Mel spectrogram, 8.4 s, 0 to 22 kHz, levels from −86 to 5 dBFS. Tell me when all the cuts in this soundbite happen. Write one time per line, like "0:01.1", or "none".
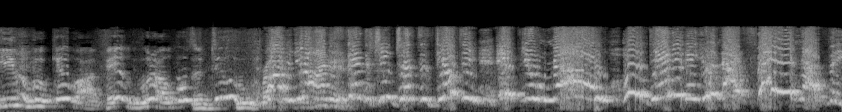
0:02.6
